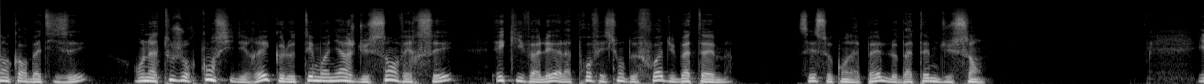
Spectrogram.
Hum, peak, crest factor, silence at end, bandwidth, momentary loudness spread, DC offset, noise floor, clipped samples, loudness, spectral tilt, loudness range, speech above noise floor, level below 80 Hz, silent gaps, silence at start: none; -4 dBFS; 16 dB; 0 s; 14 kHz; 7 LU; under 0.1%; -80 dBFS; under 0.1%; -20 LUFS; -7 dB/octave; 5 LU; 61 dB; -46 dBFS; none; 0 s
